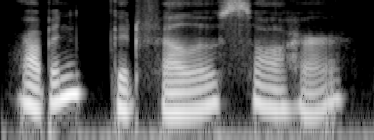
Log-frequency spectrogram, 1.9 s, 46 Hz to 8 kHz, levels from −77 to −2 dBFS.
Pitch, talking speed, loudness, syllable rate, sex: 170 Hz, 130 wpm, -17 LUFS, 4.5 syllables/s, female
